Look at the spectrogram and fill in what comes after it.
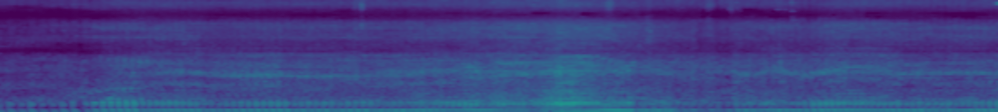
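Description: Single-cylinder engine of a Honda XRE motorcycle running at low road speed. It picks up throttle about a second in and swells briefly louder around the middle.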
